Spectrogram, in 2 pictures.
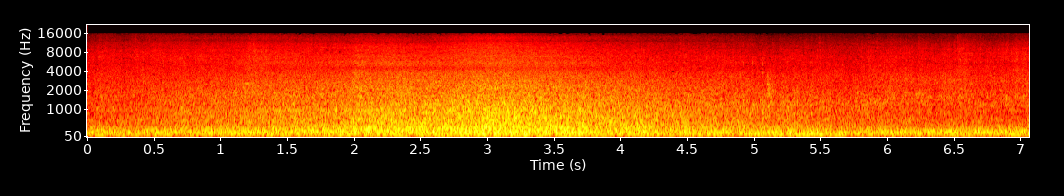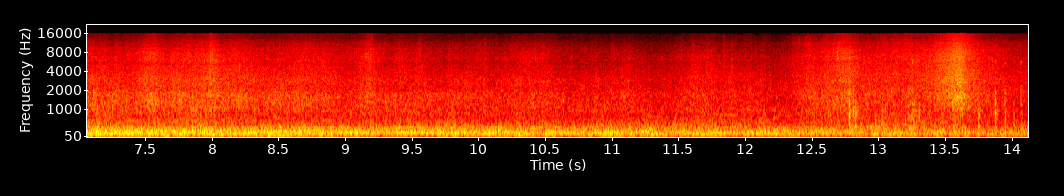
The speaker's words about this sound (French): Et puis le bateau, il est soumis au mouvement de la houle, des vagues.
